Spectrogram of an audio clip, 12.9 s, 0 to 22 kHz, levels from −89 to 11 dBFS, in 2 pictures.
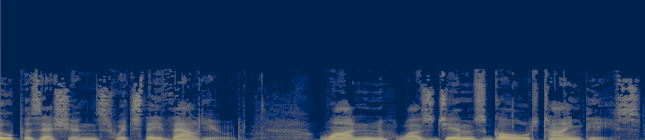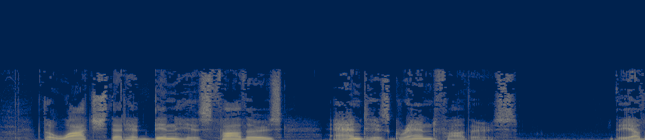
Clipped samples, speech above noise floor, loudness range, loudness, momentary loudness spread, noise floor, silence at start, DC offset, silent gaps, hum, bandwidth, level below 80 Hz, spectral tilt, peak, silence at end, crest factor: under 0.1%; 35 dB; 8 LU; -26 LUFS; 16 LU; -60 dBFS; 0 s; under 0.1%; none; none; 11.5 kHz; -52 dBFS; -5.5 dB/octave; -6 dBFS; 0 s; 20 dB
